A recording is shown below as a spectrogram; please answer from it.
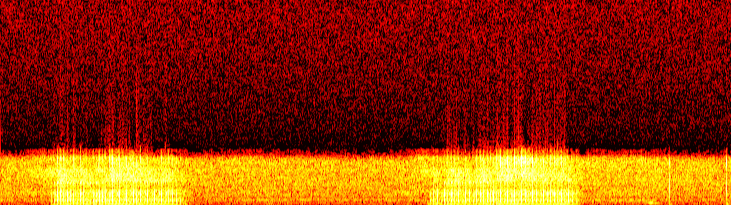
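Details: St. Bernard dog snoring in its sleep: two loud, rough, rumbling snores about four seconds apart, with quiet breathing between them.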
